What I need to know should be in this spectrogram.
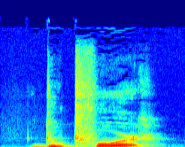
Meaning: inflection of voordoen: 1. second/third-person singular present indicative 2. plural imperative
- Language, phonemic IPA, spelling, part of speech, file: Dutch, /ˈdut ˈvor/, doet voor, verb, Nl-doet voor.ogg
